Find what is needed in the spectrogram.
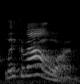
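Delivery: sudden high, loud outburst; calling attention. Acted. Elderly squirrel to his companion about a stranger, sudden loud outburst. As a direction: point it out loudly and high.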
